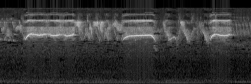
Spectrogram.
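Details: Oriental white-eye training song meant to bring young birds into full singing: high thin whistled phrases near the top of the range, three bursts each about half a second long, mixed with busy twittering, over a faint low hum.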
